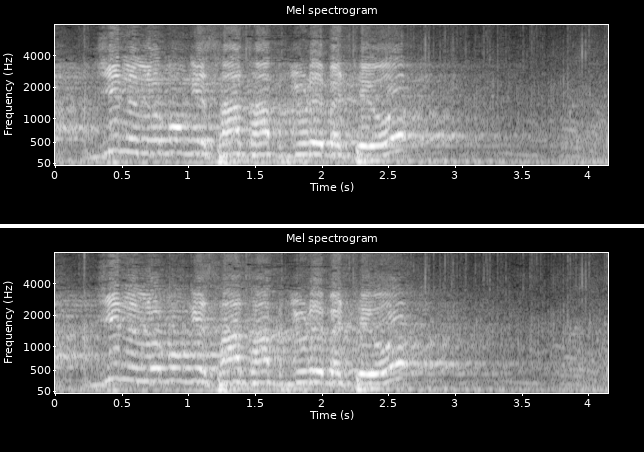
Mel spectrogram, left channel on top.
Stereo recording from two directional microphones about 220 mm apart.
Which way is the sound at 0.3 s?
20° left (ahead or behind).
